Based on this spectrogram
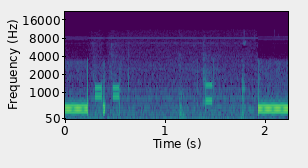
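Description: Telephone DTMF tones dial through a SIP service: a few short two-pitch beeps sound with gaps between them, framed by a steady tone at the start and the end.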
